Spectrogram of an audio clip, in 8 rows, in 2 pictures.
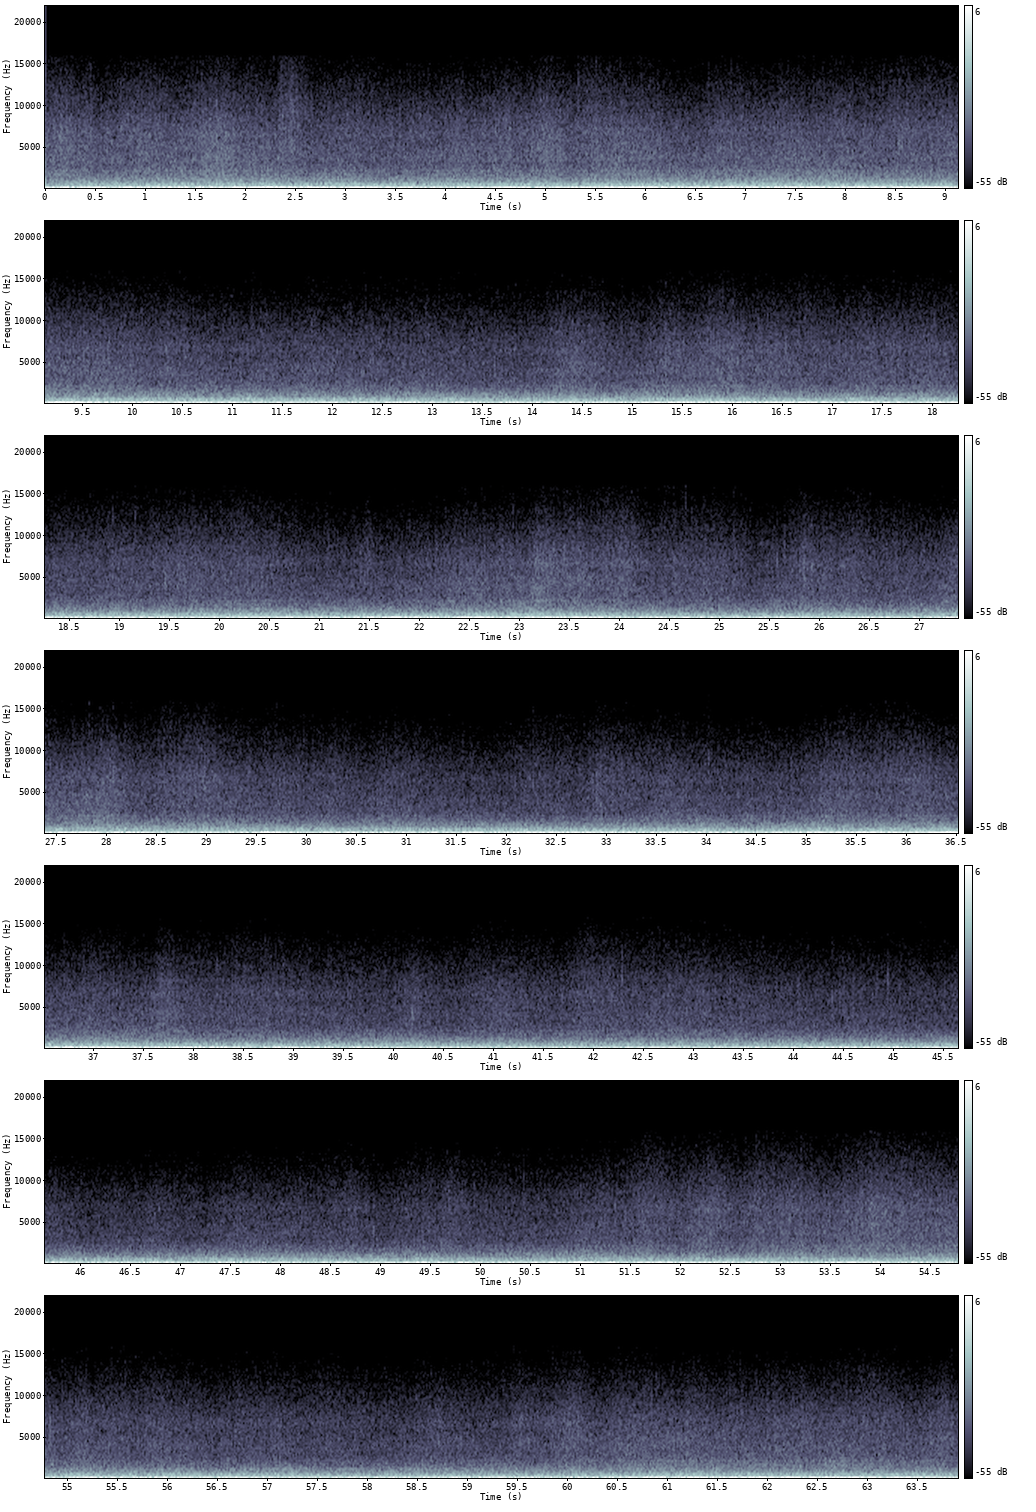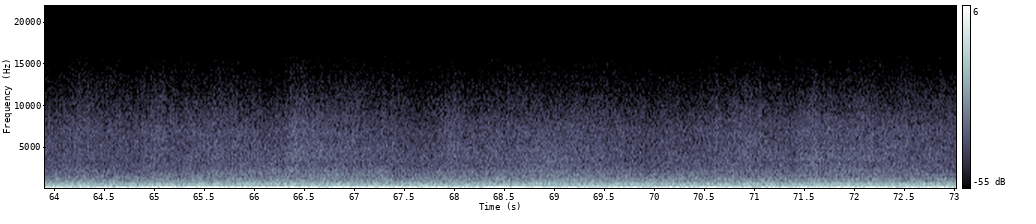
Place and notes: wind in fortifications, Smiltyne, Lithuania
windy day as heard from the remains of old german fortification
Klaipėda, Lithuania, 16 August 2016, ~14:00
